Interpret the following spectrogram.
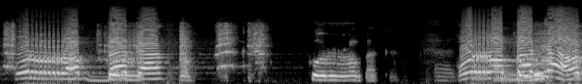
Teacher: Jadi terus masuk ke bukan qul rabbaka tapi qur rabbaka.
